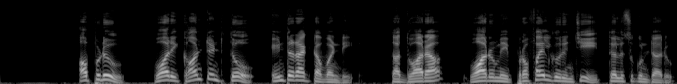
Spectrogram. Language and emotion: Telugu, neutral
